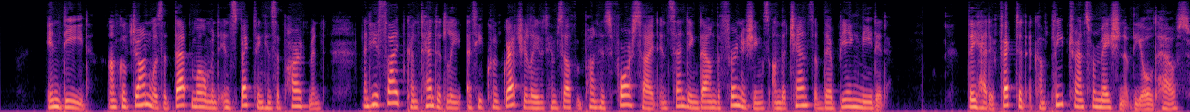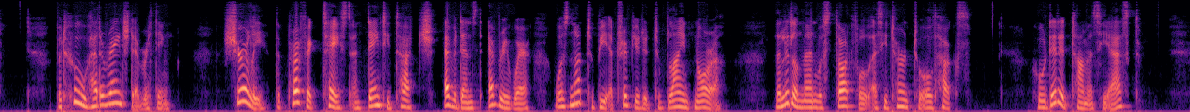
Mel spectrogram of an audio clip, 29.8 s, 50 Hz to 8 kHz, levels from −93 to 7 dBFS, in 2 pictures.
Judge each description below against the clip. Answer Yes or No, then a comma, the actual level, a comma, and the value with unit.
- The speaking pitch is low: No, medium, 175 Hz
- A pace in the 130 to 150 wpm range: No, average, 165 wpm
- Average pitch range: No, wide, 5.9 semitones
